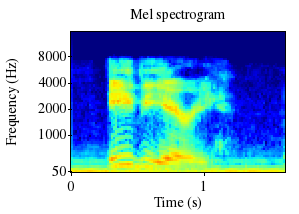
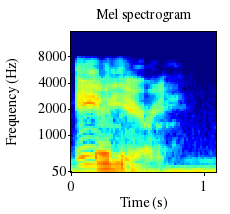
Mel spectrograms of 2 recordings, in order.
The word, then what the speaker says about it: aviary: birds okay good here this word is pronounced aviary aviary aviary good nice job with the e sound there at the end that's awesome okay what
